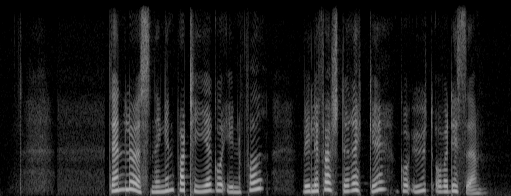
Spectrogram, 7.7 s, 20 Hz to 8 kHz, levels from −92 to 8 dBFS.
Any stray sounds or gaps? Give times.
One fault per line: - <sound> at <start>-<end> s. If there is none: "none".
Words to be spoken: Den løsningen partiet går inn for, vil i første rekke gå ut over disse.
none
